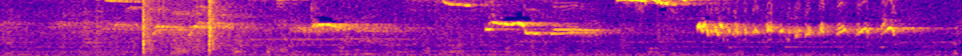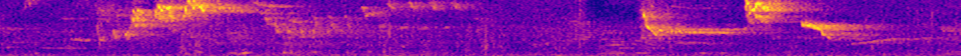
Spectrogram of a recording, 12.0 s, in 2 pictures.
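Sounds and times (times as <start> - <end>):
birds chirping: 0.0 - 12.0
wavering bird call: 0.4 - 8.3.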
